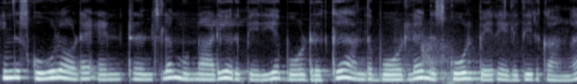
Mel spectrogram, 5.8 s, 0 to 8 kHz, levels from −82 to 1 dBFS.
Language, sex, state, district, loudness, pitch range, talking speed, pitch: Tamil, female, Tamil Nadu, Nilgiris, -14 LUFS, 175-215 Hz, 135 wpm, 185 Hz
